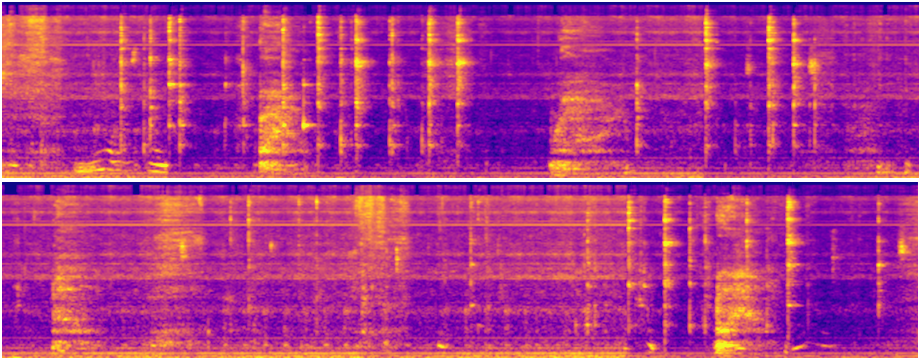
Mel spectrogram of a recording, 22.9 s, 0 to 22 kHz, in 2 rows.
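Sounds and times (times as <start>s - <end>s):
noodle slurping: 12.0s - 21.7s.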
